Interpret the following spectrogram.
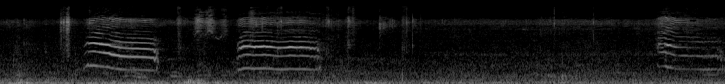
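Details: Fluffy stray cat in a Moroccan city, petted before and after its food, meows three times: two drawn-out harmonic meows close together, then a shorter one after a pause, with light background noise.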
